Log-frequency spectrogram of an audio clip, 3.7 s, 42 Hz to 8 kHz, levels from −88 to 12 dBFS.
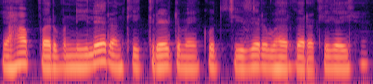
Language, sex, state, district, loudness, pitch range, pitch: Hindi, male, Jharkhand, Ranchi, -14 LUFS, 120-130 Hz, 125 Hz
